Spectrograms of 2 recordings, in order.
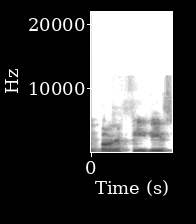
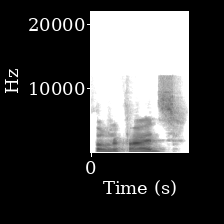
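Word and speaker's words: bona fides: I've heard people think say bonafites, but I think it's bonafides when I listen to Google pronounce it.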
